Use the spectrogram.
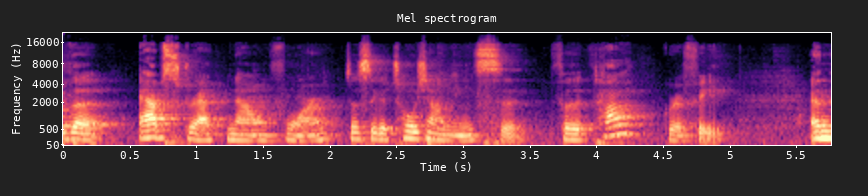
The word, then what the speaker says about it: photographic: form means photography and then we find the stress goes even further right for the adjective form photographic a photographic memory but this is this picture looks photographic you could say maybe so photograph photography photographic they all have the same root right they all have the same stem photograph but we see the stress moving when it becomes a different part of speech but what class of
